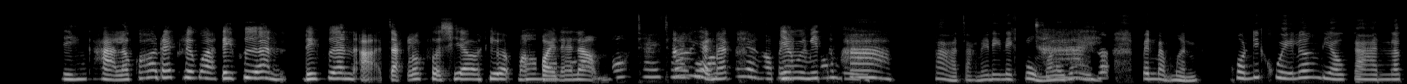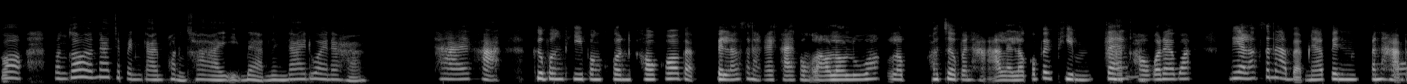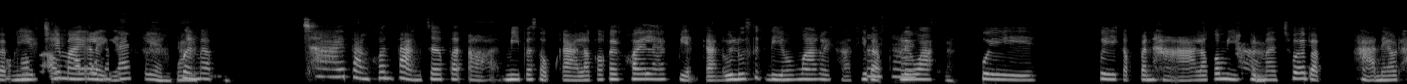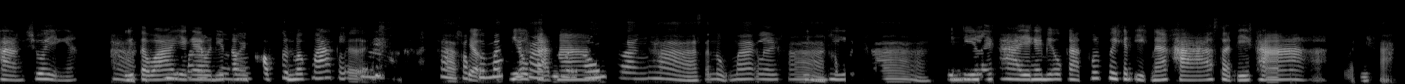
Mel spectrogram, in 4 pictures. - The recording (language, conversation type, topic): Thai, podcast, จะทำสวนครัวเล็กๆ บนระเบียงให้ปลูกแล้วเวิร์กต้องเริ่มยังไง?
- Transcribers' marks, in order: chuckle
